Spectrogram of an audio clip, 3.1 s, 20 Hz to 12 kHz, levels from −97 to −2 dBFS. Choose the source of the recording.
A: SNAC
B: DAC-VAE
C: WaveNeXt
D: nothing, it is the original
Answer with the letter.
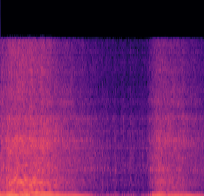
B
